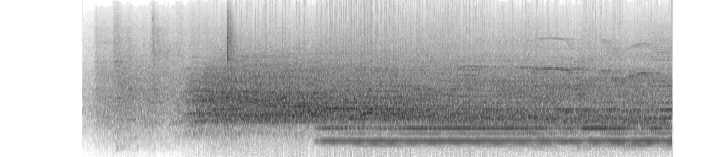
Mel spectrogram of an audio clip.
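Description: Ice hockey arena crowd cheering a goal, starting about a second in and swelling louder; about halfway through, the arena's goal horn starts one long steady blast over the cheering.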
